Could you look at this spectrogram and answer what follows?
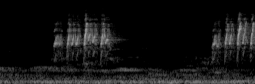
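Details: Flamboyan in full ngebren song: two harsh, fast, grating chatter bursts of under a second each, separated by a pause, over a steady low background rumble.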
